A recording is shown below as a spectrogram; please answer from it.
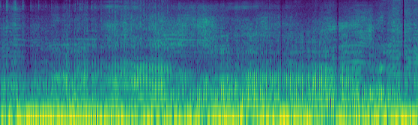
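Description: Small kids' motocross bike engine revving hard as it accelerates round a dirt-track corner: the pitch climbs, drops briefly before two seconds in, then climbs again.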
